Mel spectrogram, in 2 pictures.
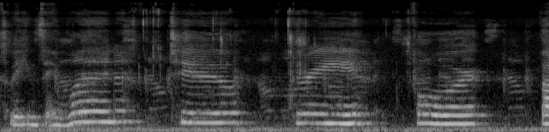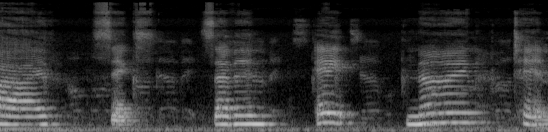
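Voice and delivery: gentle, soft, very slow delivery. Leading a stretch, counting to ten together with the group: soft voice. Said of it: "Maybe we use a little bit of a softer voice".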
